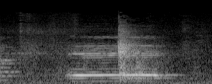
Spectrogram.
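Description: A man's drawn-out hesitation sound "yy", held on one pitch for about a second, with a short knock in the middle of it.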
